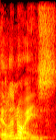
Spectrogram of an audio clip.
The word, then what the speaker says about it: Illinois: Illinois a linkoln festival illino with the S we pronounce it now you don't Illinois yes yes if your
